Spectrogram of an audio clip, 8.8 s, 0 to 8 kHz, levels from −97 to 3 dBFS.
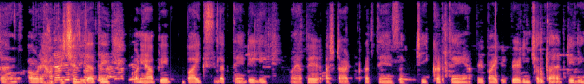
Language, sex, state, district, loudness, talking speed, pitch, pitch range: Hindi, male, Bihar, Muzaffarpur, -17 LUFS, 205 wpm, 105 Hz, 100-110 Hz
